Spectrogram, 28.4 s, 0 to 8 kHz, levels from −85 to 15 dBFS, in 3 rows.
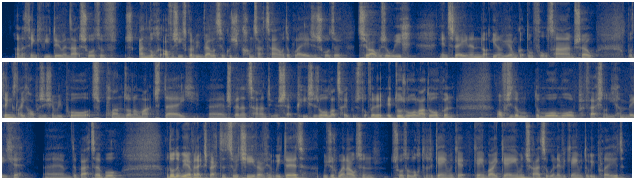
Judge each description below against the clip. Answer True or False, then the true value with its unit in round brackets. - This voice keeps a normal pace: False (260 wpm)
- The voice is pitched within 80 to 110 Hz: True (105 Hz)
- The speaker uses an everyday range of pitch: False (2.1 semitones)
